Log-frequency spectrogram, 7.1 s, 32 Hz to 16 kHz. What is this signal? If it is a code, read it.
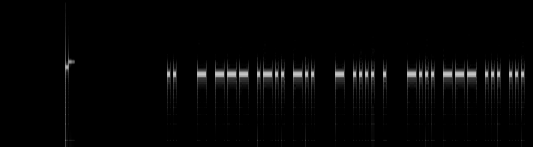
Morse code, heard as a keyed tone, about 30 wpm, 700 Hz. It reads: I TOLD THE BOSS
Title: Sentences from Top 1000 Words - Review Part 4 - 30wpm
